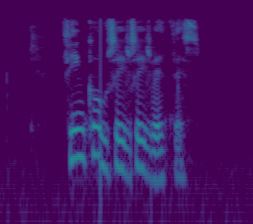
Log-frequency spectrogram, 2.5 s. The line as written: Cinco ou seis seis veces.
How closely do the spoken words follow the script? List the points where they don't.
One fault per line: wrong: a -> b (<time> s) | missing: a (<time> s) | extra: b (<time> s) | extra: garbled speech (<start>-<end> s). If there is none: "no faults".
no faults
